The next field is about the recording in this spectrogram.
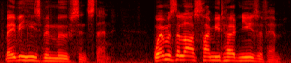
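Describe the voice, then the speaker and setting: An actor playing a poised, commanding noble diplomat in a video game, speaking formally and politely. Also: male voice, fairly high pitch, big pitch swings, moderate pace, fairly bright tone. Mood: formal, inquiring. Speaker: noble envoy. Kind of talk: video game dialogue acting.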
